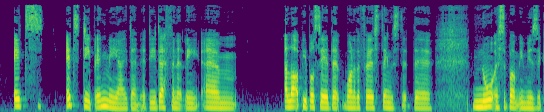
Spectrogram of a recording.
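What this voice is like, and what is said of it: Geordie accent. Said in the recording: “my accent, which comes through ... the Geordie accent”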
